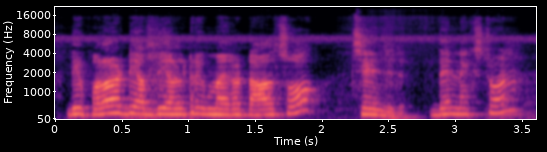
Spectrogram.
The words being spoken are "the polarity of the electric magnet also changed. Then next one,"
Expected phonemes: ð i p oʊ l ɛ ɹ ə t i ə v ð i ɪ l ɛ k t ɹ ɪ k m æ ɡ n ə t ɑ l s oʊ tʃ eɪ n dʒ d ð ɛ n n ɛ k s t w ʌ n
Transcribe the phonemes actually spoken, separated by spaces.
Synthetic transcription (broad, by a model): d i p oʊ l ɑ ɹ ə t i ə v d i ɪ l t ɹ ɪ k m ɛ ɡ ə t ɑ l s oʊ tʃ eɪ n dʒ d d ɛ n n ɛ k s t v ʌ n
